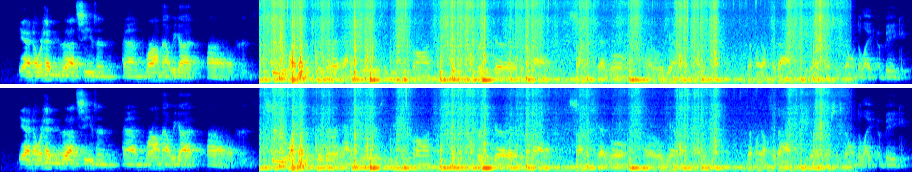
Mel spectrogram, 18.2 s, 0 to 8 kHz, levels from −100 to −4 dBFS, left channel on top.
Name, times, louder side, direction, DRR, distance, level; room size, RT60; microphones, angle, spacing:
voice 1, 0.4-3.8 4.1-4.9 5.3-8.7 9.4-14.2 14.9-18.1, left 1 dB, 15° left, 6 dB, 1.3 m, -42 dB
sound 1, 5.2-17.0, left 3 dB, 90° left, 0.9 m, -36 dB
13.5 x 8.0 x 8.7 m, 0.75 s
head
